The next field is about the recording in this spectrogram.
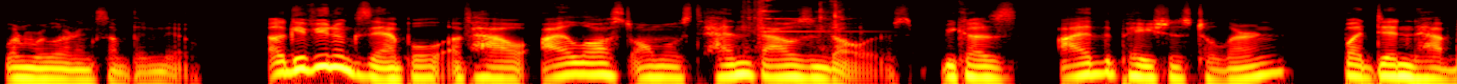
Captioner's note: cash sound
